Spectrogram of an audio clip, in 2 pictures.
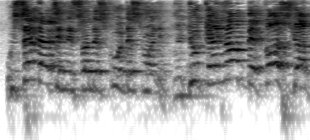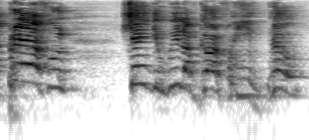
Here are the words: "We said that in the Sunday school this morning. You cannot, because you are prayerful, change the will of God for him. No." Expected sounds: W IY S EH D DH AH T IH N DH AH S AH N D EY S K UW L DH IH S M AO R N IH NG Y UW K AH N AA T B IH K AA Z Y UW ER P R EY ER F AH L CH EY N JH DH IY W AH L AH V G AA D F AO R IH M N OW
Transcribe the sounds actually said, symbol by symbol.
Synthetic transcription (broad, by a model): W IY S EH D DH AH T IH N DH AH S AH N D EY S K UW L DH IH S M AO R N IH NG Y UW K AH N AA T B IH K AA S Y UW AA P R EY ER F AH L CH EY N JH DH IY W AH L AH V G AA D F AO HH IH M N OW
